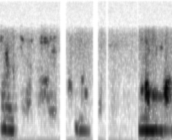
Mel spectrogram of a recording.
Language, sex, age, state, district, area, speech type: Bengali, female, 18-30, West Bengal, Uttar Dinajpur, urban, conversation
